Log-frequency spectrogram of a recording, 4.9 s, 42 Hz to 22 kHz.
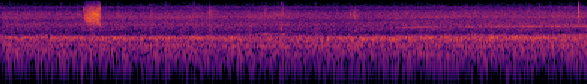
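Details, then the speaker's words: South Bend 14-inch swing tool room lathe, 480V 3-phase: loud dense gear clatter and whir from the gear driving the lead screw, while the spindle itself runs smooth. "The gear that runs this screw is quite noisy. As you can hear,"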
